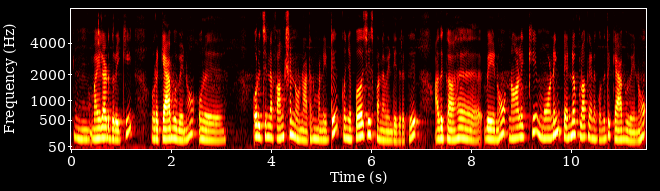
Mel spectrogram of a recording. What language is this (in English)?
Tamil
